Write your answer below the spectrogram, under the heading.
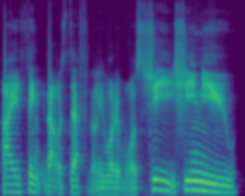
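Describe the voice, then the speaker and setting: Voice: mid-range voice, animated, normal speed, pushed and bright, clear, resonant tone. A podcast host recapping a show in casual conversation, feeling for words along the way.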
